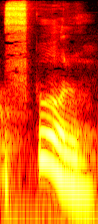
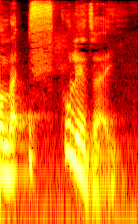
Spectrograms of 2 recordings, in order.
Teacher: বললাম স্কুল আদি সরাগম মানে এই কথাটা বললাম কি স্কুল এখন যখন আবার উচ্চারণ করবে সেম ধ্বনিটা তখন প্রথমে একটা স্বরধ্বনি চলে আসবে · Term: আদি স্বরাগম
